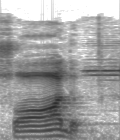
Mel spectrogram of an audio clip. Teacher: صاد میں بالکل منہ بھر کے پڑھ کر کے آواز نکالتے ہیں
